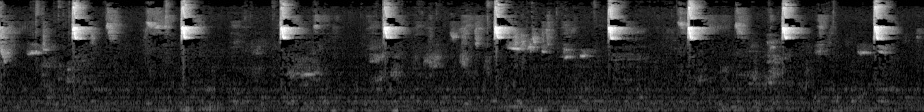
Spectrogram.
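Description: A brown-throated sunbird gives sharp, high, metallic chips, about nine of them spaced a second or so apart, over quiet background hiss.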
